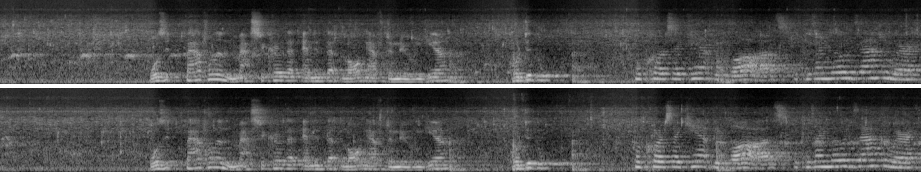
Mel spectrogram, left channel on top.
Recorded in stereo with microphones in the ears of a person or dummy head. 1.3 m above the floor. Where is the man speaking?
10° left (ahead or behind), 1.2 m.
